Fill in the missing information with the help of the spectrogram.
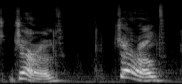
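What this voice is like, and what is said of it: Fake British accent. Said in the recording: “in a very British voice ... a fake British accent”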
